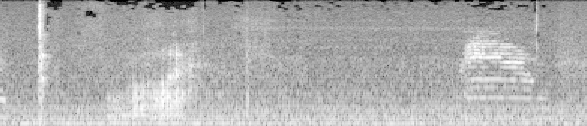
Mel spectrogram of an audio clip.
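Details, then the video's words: Pet cat indoors urging its owner to get up; a sharp click, a muffled nasal mew, then after a pause a short clear harmonic meow near the end. "Cat Tells Dad To Get Up"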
